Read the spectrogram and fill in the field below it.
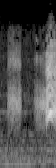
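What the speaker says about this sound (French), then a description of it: "Les corbeaux sont vraiment partout." Several harsh caws from crows, three rasping calls close by over a low background hum.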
